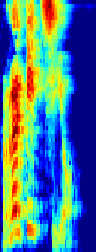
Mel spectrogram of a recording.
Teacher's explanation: The C, so the woman says it, Refizio. The C makes a T sound, almost like a TS.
